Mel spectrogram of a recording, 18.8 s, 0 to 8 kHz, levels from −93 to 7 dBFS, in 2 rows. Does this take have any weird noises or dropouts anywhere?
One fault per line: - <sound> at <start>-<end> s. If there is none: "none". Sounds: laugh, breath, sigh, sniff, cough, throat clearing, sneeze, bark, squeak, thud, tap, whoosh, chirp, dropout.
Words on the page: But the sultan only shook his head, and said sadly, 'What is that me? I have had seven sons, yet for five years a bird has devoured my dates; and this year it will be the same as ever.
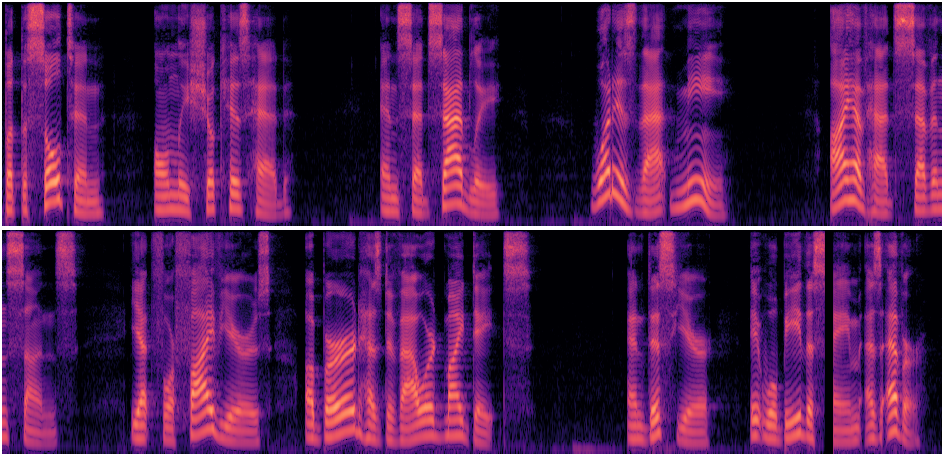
- dropout at 17.6-17.7 s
